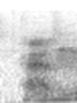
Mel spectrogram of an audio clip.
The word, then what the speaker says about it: Pasley: Pasley apparently. Is that how it's pronounced? Pasley. Yeah. I've been calling you Paisley.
